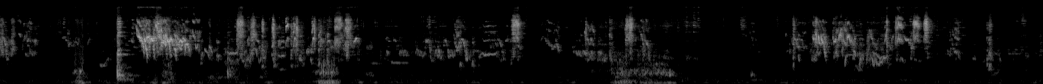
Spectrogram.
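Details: Budgies chirping in clusters: rapid high twitters and squeaks come in bursts at the start, middle and end, with short quieter gaps and occasional soft clicks.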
